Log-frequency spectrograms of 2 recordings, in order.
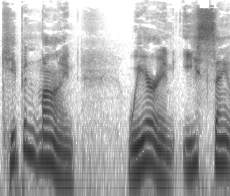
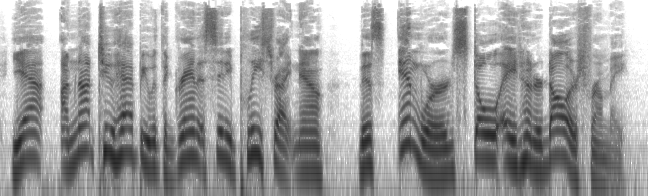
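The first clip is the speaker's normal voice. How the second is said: very loud, booming, carrying voice; 2 semitones higher, 3 dB louder than usual. Retelling what a woman said to the speaker: retelling a very loud voice. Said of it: "in a very loud voice".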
